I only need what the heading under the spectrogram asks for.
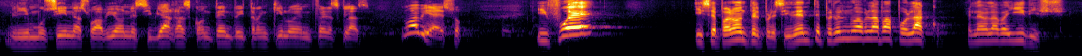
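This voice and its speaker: A man, a rabbi, giving a sermon as an animated storyteller who acts out the dialogue of his tale. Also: mid-range voice.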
